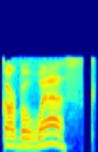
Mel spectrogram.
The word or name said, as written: Garboesque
